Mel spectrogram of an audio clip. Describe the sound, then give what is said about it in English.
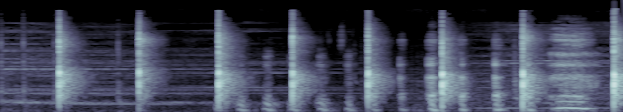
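Slow, deliberate hand clapping, about nine sharp claps spaced roughly half a second apart, crisp, with faint background noise between them. “Applause preceded the grimacing Murdoch as he confidently strolled into the room.”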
